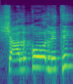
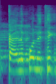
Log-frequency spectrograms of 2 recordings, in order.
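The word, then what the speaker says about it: chalcolithic: निम्नलिखित में से किसको चालकोलिथिक युग, चालकोलिथिक या कैल्कोलिथिक भी कहा जा सकता है? आप चालकोलिथिक कहिए चाहे कैल्कोलिथिक कहिए, प्रोनाउंसिएशन आपको ही करना होगा, जिस प्रकार से चाहे उस प्रकार से करें।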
